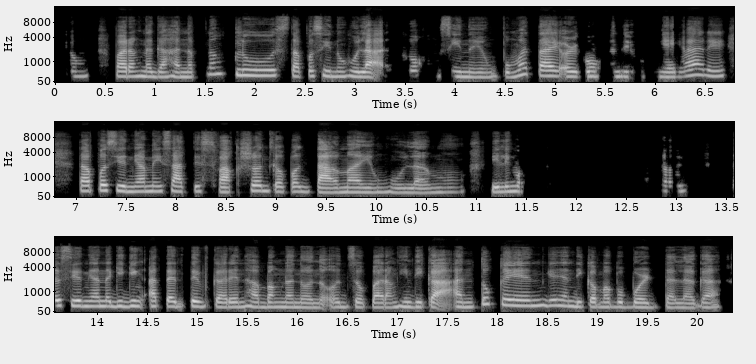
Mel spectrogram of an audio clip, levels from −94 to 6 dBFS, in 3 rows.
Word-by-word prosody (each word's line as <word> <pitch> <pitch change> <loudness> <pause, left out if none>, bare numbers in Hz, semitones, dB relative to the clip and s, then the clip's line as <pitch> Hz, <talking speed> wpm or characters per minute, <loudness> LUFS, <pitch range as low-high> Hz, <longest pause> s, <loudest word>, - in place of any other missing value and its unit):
yung 215 0 -10 0.3
parang 215 0 +4
naghahanap 195 -2 -2
ng 300 +1 -4
clues, 250 -2 0
tapos 225 +2 -2
hinuhulaan 210 -2 +2 0.2
ko 230 - -6
kung 215 +2 -25
sino 205 -3 -3
yung 190 +1 -6
pumatay 235 +3 +2
or 210 - +3
kung 210 +1 -1 0.2
ano 210 0 -5
yung 205 - -25 0.2
mangyayari, 225 +5 -1 0.4
tapos 245 +2 +4
yun 215 -2 +3
nga 215 - +3
may 220 0 -2
satisfaction 220 +1 +1
kapag 205 -1 -3
tama 185 +1 +5
yung 185 +2 -6
hula 175 -2 -4
mo, 190 +2 -11 0.2
feeling 210 +3 0
mo - - -9 1.4
Gano'n, 225 0 -9 0.5
tapos 245 +1 +4
yun 235 -2 +4
nga - - +3
nagiging 220 +1 +1
attentive 215 -1 +2
ka 190 -1 +1
rin 195 +1 0
habang 195 -2 -1
nanonood 185 +1 -3
so 190 -3 -3
parang 180 +1 0
hindi 200 -2 -1
ka - - +4
aantukin 250 +3 +2
ganyan, 245 -3 -1
di 200 - 0
ka 195 -1 +1
mabo-bored 190 -2 -1
talaga, 175 0 -3
210 Hz, 145 wpm, -23 LUFS, 190-230 Hz, 1.4 s, tama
